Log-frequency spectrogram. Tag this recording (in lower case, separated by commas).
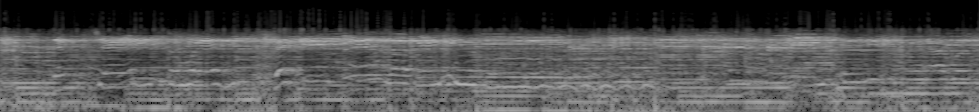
female singing, music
